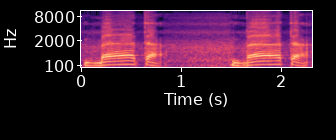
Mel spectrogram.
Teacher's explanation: বায়ের সাথে এক আলিফ মাদ আছে, কিন্তু তায়ের সাথে কোনো মাদ নেই, সেজন্য তাতে আমরা টানছি না।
